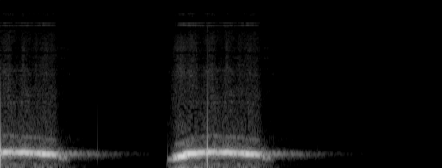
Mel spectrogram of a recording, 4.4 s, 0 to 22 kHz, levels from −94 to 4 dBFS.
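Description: Clock drift buffer slips from 0.97 to 4.27 s: about four regular clicks every 1.1 s, likely from mismatched device clocks dropping or repeating small sample blocks.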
